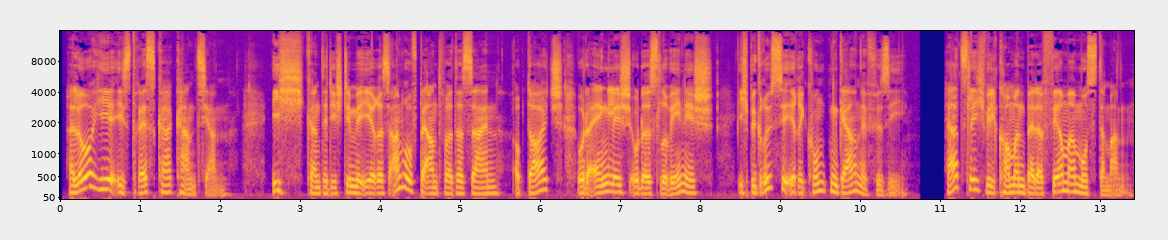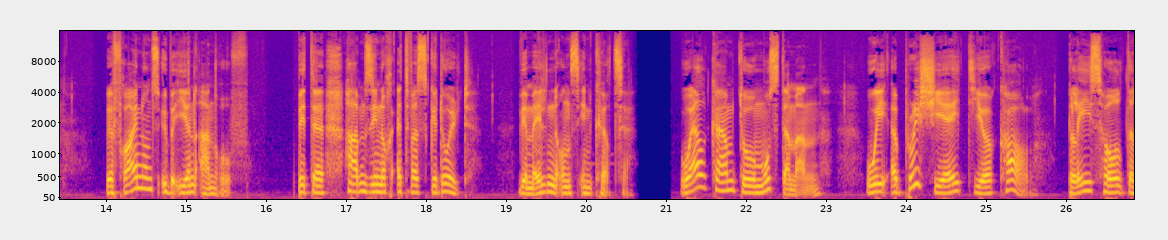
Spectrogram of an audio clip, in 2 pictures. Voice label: Sprecher Nativespeaker, native speaker

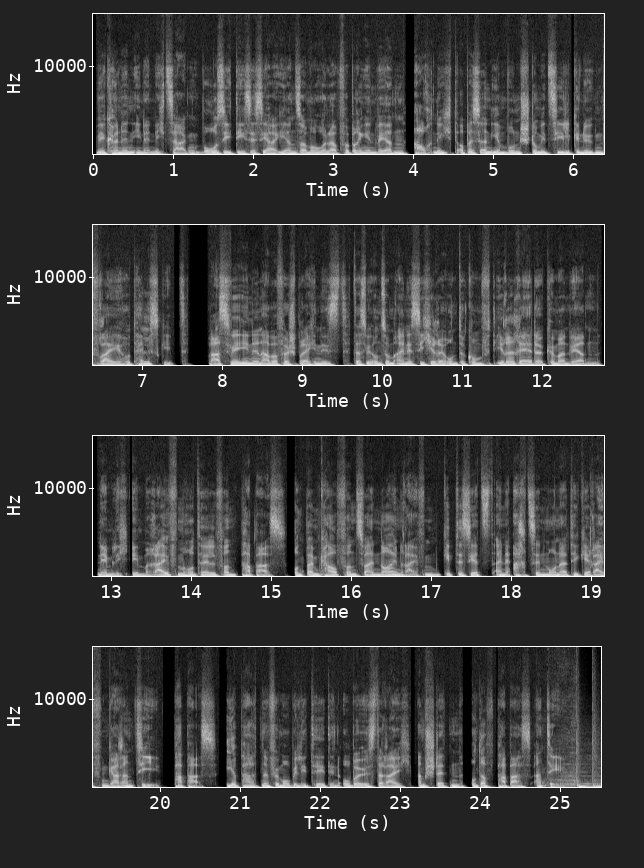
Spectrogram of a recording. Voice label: Sprecher Showreel

